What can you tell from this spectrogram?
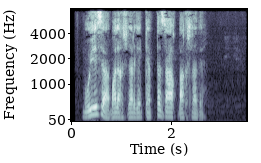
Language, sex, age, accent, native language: Uzbek, male, 18-24, Jizzax, Uzbek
